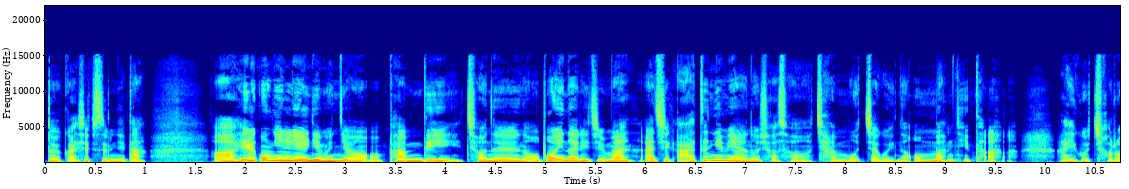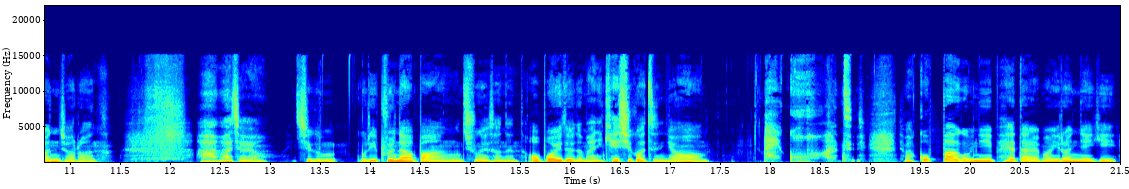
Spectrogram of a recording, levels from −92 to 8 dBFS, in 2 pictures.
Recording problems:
none

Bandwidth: 15 kHz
